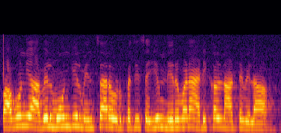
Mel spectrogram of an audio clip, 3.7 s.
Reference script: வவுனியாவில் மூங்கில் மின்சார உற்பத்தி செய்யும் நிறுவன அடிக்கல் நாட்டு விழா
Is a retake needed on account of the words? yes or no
no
